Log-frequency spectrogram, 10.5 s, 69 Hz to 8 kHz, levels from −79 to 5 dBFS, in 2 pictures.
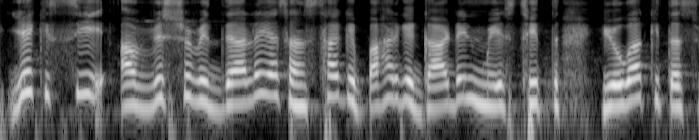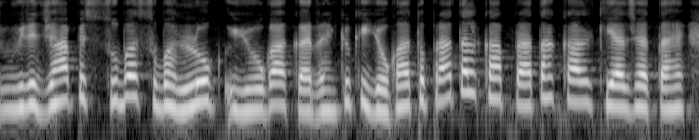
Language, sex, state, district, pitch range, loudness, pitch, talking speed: Hindi, female, Uttar Pradesh, Varanasi, 220-275 Hz, -15 LUFS, 240 Hz, 175 wpm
